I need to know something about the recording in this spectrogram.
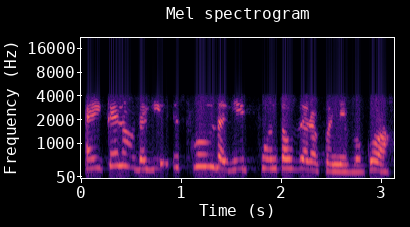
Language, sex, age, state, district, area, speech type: Manipuri, female, 45-60, Manipur, Kakching, rural, conversation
